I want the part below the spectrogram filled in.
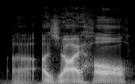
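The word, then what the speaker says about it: Agiye Hall: In other news, though, former Alabama wide receiver Ajay Hall, that's how you say it, by the way.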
